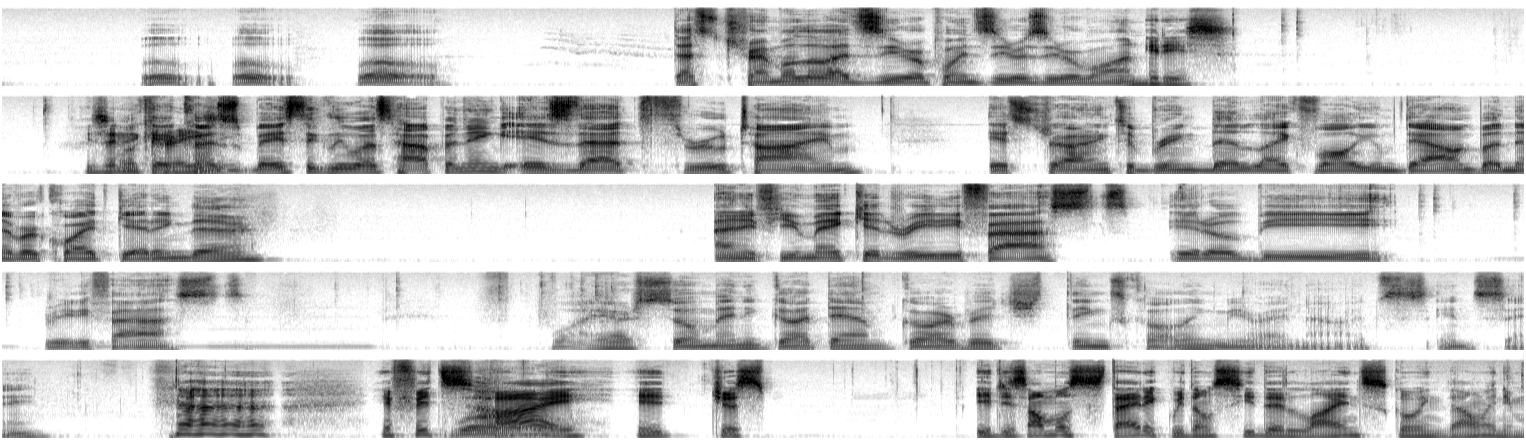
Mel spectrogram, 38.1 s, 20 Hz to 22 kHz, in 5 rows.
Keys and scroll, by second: 10.1 super+c, 10.5 super+v, 25.4 super+c, 25.8 super+v.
